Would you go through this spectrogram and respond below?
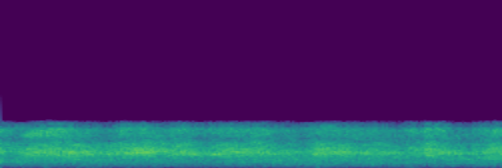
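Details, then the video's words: Neighbourhood crows cawing loudly and continuously, seemingly agitated or upset about something, heard from a back deck; harsh overlapping caws from several birds run together in a dense, unbroken chorus. "Crows seem upset"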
